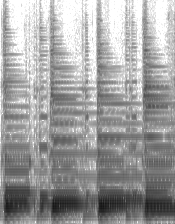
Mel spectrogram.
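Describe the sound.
Ukulele chords strummed in a steady rhythm: a few bright, ringing strums that each sustain before the next, with lighter strokes in between. The instrument plays alone, with no talking.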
